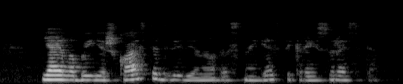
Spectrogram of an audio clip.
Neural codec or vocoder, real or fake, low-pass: none; real; 7.2 kHz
